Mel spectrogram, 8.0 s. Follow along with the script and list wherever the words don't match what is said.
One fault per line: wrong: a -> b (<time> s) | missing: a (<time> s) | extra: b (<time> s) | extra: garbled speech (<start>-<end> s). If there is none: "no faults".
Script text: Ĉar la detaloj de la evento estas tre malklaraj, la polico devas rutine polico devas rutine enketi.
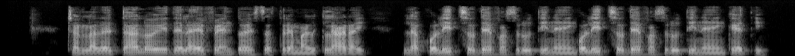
no faults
